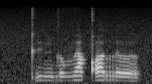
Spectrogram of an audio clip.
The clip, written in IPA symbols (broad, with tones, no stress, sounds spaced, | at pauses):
kʼ y˨ ŋ ɡ ə˨ v ɛ˦ qʼ o˦ r əː˨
